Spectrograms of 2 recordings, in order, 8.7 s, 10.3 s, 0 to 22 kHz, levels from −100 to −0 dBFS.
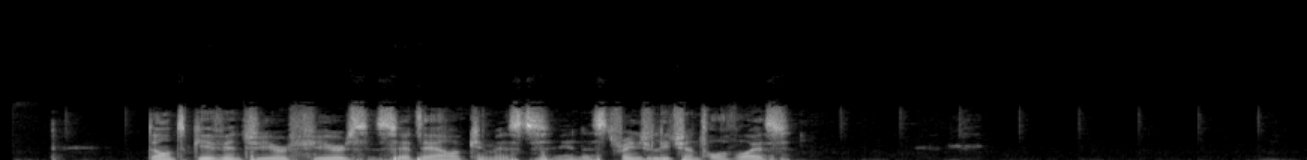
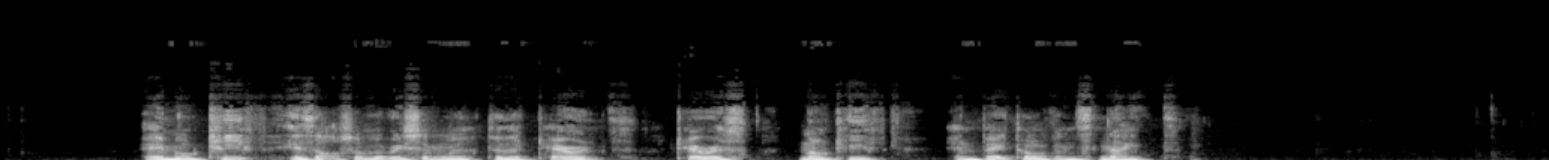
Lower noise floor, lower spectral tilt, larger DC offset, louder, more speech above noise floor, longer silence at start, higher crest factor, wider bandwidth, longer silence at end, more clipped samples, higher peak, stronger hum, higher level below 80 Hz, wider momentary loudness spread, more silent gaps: about the same, -87 dBFS vs -89 dBFS; second, -3.5 dB/octave vs -6.5 dB/octave; neither; second, -34 LUFS vs -18 LUFS; second, 51 dB vs 73 dB; second, 0.35 s vs 0.95 s; first, 24 dB vs 16 dB; about the same, 8 kHz vs 7.6 kHz; first, 3.45 s vs 2.5 s; neither; second, -14 dBFS vs -2 dBFS; neither; second, -72 dBFS vs -52 dBFS; second, 9 LU vs 13 LU; neither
